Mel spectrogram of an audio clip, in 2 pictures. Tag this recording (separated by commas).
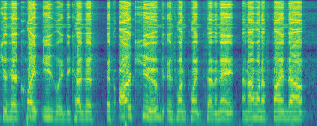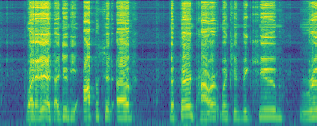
inside a small room, Speech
